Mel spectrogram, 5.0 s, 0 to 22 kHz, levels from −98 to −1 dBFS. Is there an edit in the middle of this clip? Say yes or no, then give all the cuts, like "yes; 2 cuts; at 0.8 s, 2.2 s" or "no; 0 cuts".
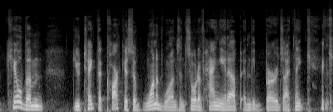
yes; 2 cuts; at 2.4 s, 3.8 s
